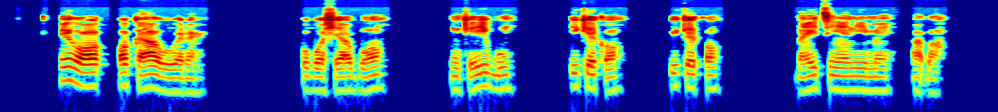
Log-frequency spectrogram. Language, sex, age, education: Igbo, male, 15-29, tertiary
